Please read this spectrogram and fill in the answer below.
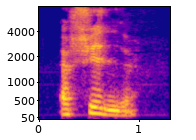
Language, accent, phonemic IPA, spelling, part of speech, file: French, Canada, /a.fil/, affilent, verb, LL-Q150 (fra)-affilent.wav
- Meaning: third-person plural present indicative/subjunctive of affiler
